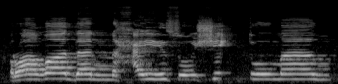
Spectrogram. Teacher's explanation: 2 زبر کی تنوین کے آگے حروف ہلکی میں ہا ہے، تو یہاں پر غنہ نہیں اظہار کریں گے، اس کو ظاہر کریں گے۔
